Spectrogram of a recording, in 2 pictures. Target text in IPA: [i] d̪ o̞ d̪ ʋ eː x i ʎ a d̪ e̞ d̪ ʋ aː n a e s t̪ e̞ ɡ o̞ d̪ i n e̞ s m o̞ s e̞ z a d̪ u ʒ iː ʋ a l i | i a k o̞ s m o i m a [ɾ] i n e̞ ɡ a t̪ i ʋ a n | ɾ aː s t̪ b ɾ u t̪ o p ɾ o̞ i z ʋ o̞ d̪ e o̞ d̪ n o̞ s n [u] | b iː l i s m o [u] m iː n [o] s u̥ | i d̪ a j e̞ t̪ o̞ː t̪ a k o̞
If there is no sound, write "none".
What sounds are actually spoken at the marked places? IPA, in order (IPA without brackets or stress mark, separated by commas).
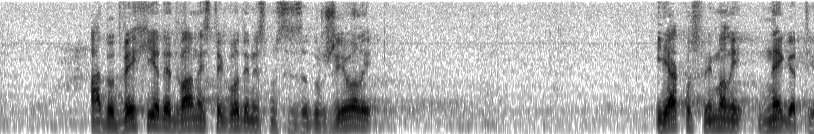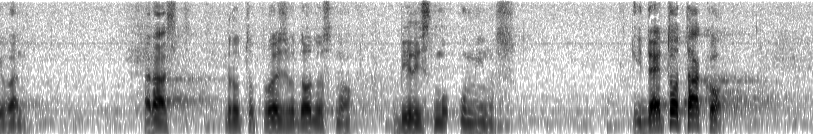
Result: a, l, o, u, u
